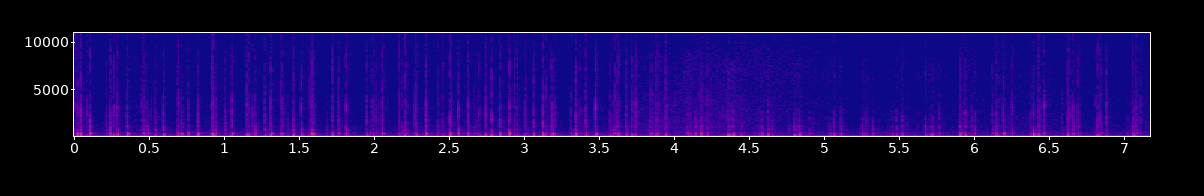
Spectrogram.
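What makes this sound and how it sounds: A paperback book is held sideways while long red nails tap and scratch its glossy cover. The result is a dense, uneven stream of quick crisp taps and scratchy strokes over a steady low hum.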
